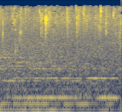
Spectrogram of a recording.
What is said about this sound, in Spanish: sin reparar en la tormenta que crepitaba a su alrededor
